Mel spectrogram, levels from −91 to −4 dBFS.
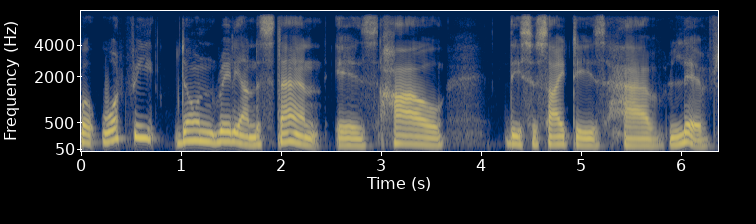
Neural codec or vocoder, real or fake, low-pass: none; real; 7.2 kHz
